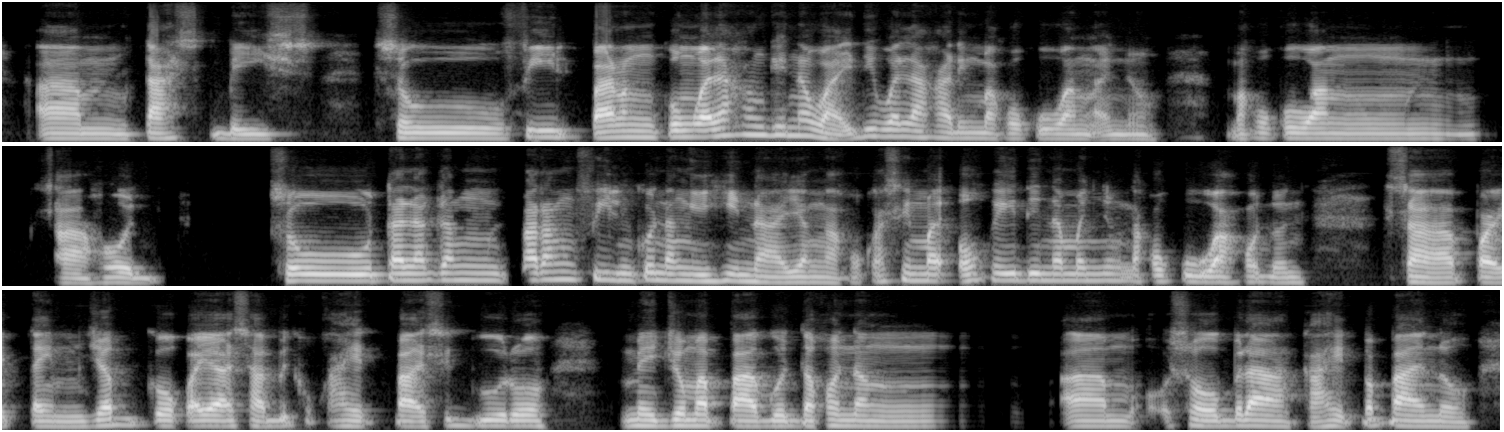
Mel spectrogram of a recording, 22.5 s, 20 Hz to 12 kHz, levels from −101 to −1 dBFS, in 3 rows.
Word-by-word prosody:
um, 120 -1 0
task-based. 115 -3 -2 0.2
So, 130 - -2 0.5
feel 150 -1 -3
parang 145 +2 +5
kung 155 +3 +1
wala 180 +5 +5
kang 205 -1 -2
ginawa, 190 -4 +1
'di 170 +2 -5
wala 160 -3 0
ka 135 -2 -2
ring 125 - -4
makukuhang 115 -2 -3
ano, 105 -1 -6 0.3
makukuhang 125 -1 0 1.0
sahod. 115 0 0 0.7
So, 155 -1 +4
talagang 165 0 +1
parang 185 +2 +1
feeling 180 -3 -4
ko 175 +2 -2
nanghihinayang 150 -6 0
ako 110 - -10
kasi 155 +4 -5
may 155 -1 +2
okey 165 +2 -1
din 165 -1 +1
naman 160 0 -2
yung 160 - -5
nakukuha 140 -1 0
ko 130 -1 -5
dun 120 -1 -5 0.4
sa 120 -2 +3
part 115 -1 +1
time 120 -1 -2
job 145 +2 +1
ko 130 -1 +1
kaya 130 0 +6
sabi 125 0 -2
ko - - -18
kahit 125 -1 -5
pa 125 -1 +5
siguro 130 0 -1 0.3
medyo 135 +1 +1
mapagod 130 -1 +5
ako 125 +3 +1
ng, 130 -1 0 0.9
um, 125 0 +1 0.3
sobra 130 -2 +3
kahit 115 +1 -3
papano, 125 -5 +1
130 Hz, 140 wpm, -23 LUFS, 120-155 Hz, 1.0 s, kaya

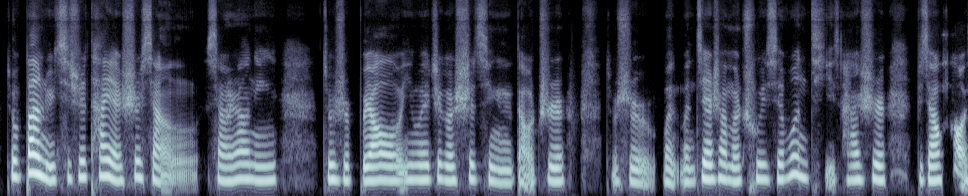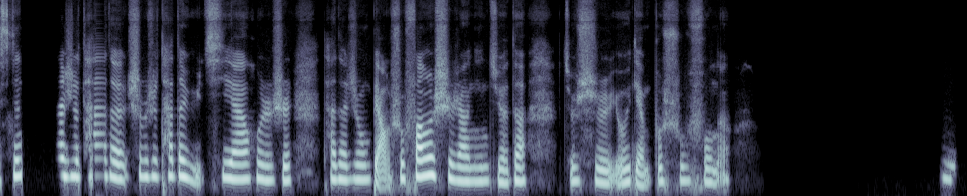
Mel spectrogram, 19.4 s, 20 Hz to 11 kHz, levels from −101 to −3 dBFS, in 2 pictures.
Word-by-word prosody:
就 250 - +3
伴 290 +3 +9
侣 205 -4 +4
其 230 - -6
实 240 +2 +1
他 260 - +1
也 220 -6 +5
是 220 +5 -1
想 220 -5 0 0.4
想 200 -3 -1
让 220 +2 +2
您 200 0 0 0.5
就 215 - +2
是 205 -1 -1
不 195 -1 -1
要 200 0 +5
因 210 0 -1
为 210 0 +3
这 220 +1 -2
个 200 -1 +1
事 215 +1 -2
情 185 -5 -3
导 - - -2
致 190 -1 -1 0.4
就 - - -10
是 185 -1 -3
文 180 -4 -2
文 185 0 -3
件 215 +2 +4
上 220 -1 +1
面 190 -1 +1
出 220 - -3
一 215 - +1
些 215 +1 -1
问 255 0 +1
题， - - -11
他 205 0 -2
是 210 -1 0 0.3
比 200 - -8
较 200 0 +4
好 - - +2
心， 255 +6 -1 0.4
但 270 -1 +1
是 250 0 +1
他 260 +2 -7
的 230 -4 +1
是 260 - -4
不 - - +1
是 250 0 -2
他 260 - -3
的 255 -1 +4
语 220 - -2
气 235 -2 -4
呀， 215 0 +4
或 225 0 -2
者 205 -1 0
是 200 0 -1 0.3
他 215 - -2
的 215 - +1
这 205 - -8
种 210 -1 -1
表 - - 0
述 - - -3
方 250 +4 +5
式 230 -4 -1
让 190 -1 +1
您 190 +1 -2
觉 180 -3 -2
得， 195 +2 0 0.3
就 190 - -5
是 185 -3 -2
有 175 - -1
一 - - 0
点 160 -6 -2
不 190 - -5
舒 195 +1 -7
服 185 -2 -5
呢？ 225 - -8 2.1
嗯。 220 -2 -7
210 Hz, 245 characters per minute, -23 LUFS, 195-230 Hz, 2.1 s, 伴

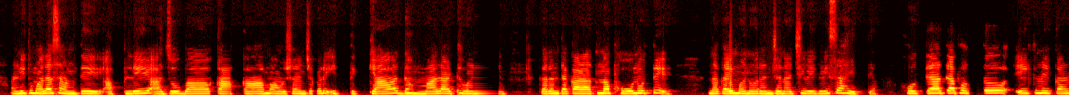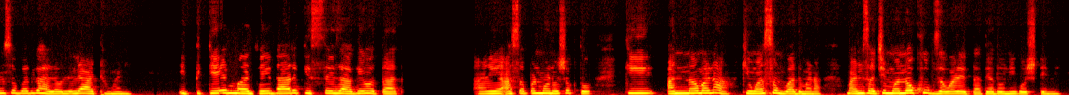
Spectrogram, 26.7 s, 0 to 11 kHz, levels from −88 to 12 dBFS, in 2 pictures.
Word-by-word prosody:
आणि 235 +2 +3
तुम्हाला 255 -2 +5
सांगते 235 -3 +1
आपले 230 +2 0
आजोबा, 225 +2 0 0.3
काका, 230 0 -2
मावश्या, 235 -1 -1
यांच्याकडे 245 +2 -1
इतक्या 230 +3 -2
धम्माल 230 0 +3
आठवणी 230 -2 -2 0.5
कारण 240 0 +2
त्या 245 - 0
काळात 235 0 +3
ना 255 0 +6
फोन 250 0 +3
होते, 270 -4 -2 0.5
ना 240 - +1
काही 245 0 +8
मनोरंजनाची 230 -1 +2
वेगळी 230 +1 0
साहित्य. 215 -7 -2 0.4
होत्या 255 +2 +3
त्या 275 -1 +7
फक्त 285 +1 -4 0.4
एकमेकांसोबत 255 +1 -2
घालवलेल्या 230 -1 0
आठवणी. 210 -3 -4 0.7
इतके 265 +4 -3
मजेदार 250 0 +1
किस्से 260 0 -3
जागे 245 -1 0
होतात. 215 -5 -3 1.0
आणि 230 +2 0
असं 235 +2 -4
पण 260 0 0
म्हणू 255 -2 +3
शकतो 255 -4 -3 0.5
की 260 0 +1 0.2
अन्न 245 +2 +4
म्हणा 285 +2 0 0.3
किंवा 245 0 +1
संवाद 230 -6 -1
म्हणा, 205 -2 -1 0.4
माणसाची 250 +1 +1
मनं 260 +2 +5
खूप 305 -7 -4
जवळ 225 0 0
येतात 200 -3 -3
ह्या 210 - +1
दोन्ही 210 0 0
गोष्टींनी. 205 -2 -4
240 Hz, 115 wpm, -17 LUFS, 225-255 Hz, 1.0 s, काही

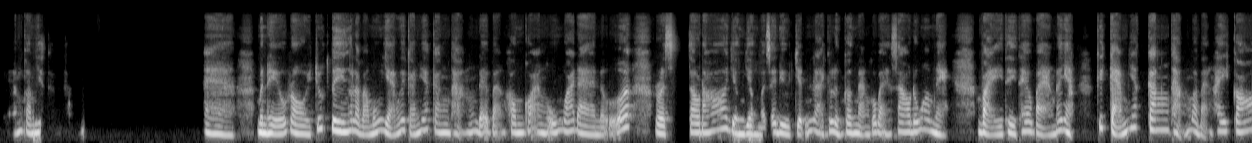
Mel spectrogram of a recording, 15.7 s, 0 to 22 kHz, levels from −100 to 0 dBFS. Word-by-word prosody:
Giảm 225 +5 -2
cảm 205 -2 0
giác 220 +2 +3
căng - - -40 0.3
thẳng. - - -17 1.5
À, 190 -6 +1 0.3
mình 215 -2 +9
hiểu 195 0 +4
rồi, 195 -6 +1
trước 310 +1 -1
tiên 245 -4 +7
á 260 - 0
là 245 - 0
bạn 175 -1 -2
muốn 245 +5 0
giảm 195 -1 0
cái 270 - -1
cảm 185 -2 -3
giác 280 +2 -6
căng 215 -3 +1
thẳng 215 +4 -5
để 200 - 0
bạn 220 0 -8
không 215 -1 +1
có 250 - -4
ăn 215 -2 -1
uống 230 +5 -1
quá 250 +2 -1
đà 190 -6 -1
nữa, 280 - +1 0.3
rồi 200 -3 +4 0.3
sau 220 -1 +2
đó 260 +9 -1
dần 190 -3 +3
dần 180 -3 +2
bạn 170 - -5
sẽ 225 - -1
điều 200 -4 +3
chỉnh 195 +7 -1
lại 215 -8 -5
cái 250 - +2
lượng 185 -5 0
cân 210 -2 +2
nặng 175 -3 -1
của 220 - -1
bạn 195 -4 -3
sau, 230 +1 -2
đúng 240 +1 +1
hông 270 -5 -3
nè? 190 -5 +3 0.4
Vậy 180 -6 +2
thì 200 -3 +2
theo 245 0 -1
bạn 180 -4 -3
đó 240 - -1
nha, 235 -7 +1 0.3
cái 335 - -1
cảm 200 +7 +4
giác 335 +3 -4
căng 275 -1 +1
thẳng 220 -6 -4
mà 250 - -3
bạn 175 - -7
hay 245 0 -3
có 240 - +1
215 Hz, 250 wpm, -25 LUFS, 195-245 Hz, 1.5 s, mình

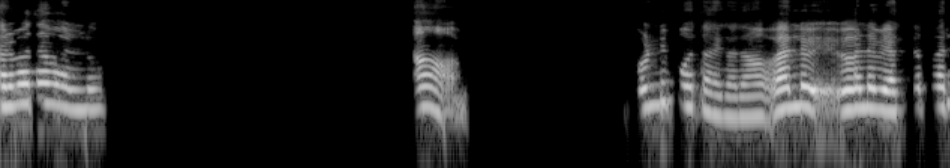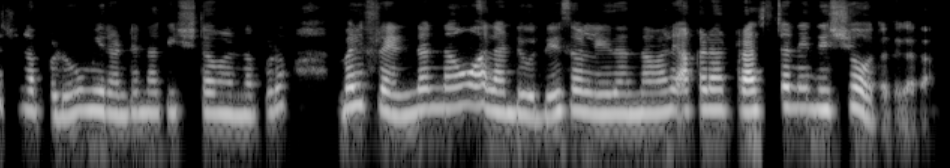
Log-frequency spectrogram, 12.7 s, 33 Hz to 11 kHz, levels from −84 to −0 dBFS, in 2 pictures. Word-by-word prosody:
తరువాత 300 +3 +6
వాళ్ళు. 250 -3 0 2.1
ఆ! - - +2 1.2
ఉండిపోతాయి 280 -6 -2
గదా! 195 +1 -2
వాళ్ళుయ్ 260 0 +6 0.2
వాళ్ళు 260 +1 +6
వ్యక్తపరిచినప్పుడు 245 -3 -2 0.2
మీరంటే 220 -2 -2
నాకిష్టం 225 0 -6
అన్నప్పుడు, 205 +5 -6 0.4
మరి 275 +2 +3
ఫ్రెండన్నావు, 255 +5 -1
అలాంటి 225 -4 0
ఉద్దేశం 230 +5 -2
లేదన్నావని 220 +2 -2
అక్కడ 250 +1 -1 0.2
ట్రస్టనేది 250 +2 +2
ఇష్యూ 265 +3 -2
అవుతది - - -9
గదా! - - -14
245 Hz, 100 wpm, -24 LUFS, 220-265 Hz, 2.1 s, తరువాత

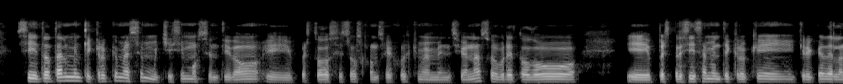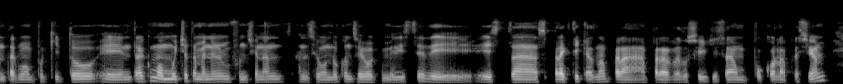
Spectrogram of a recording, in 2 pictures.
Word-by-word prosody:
Sí, 145 -2 +3
totalmente, 170 +4 +3
creo 145 0 -2
que - - -5
me 160 - +1
hace 160 +2 -1
muchísimo 130 -4 -4
sentido, 115 +2 -2
eh, 110 -3 -3
pues, - - -8
todos 115 0 -1
esos - - -5
consejos 120 - -6
que - - -11
me 110 -1 -2
mencionas 110 +6 -2
sobre 115 -7 -1
todo, 120 +1 +1 0.5
eh, 110 -1 +4
pues - - +2
precisamente 130 +1 +1
creo 125 - -2
que 120 -2 -1
creo 120 - -1
que - - -1
adelantarme 120 -1 +1
un 115 -1 -6
poquito, 125 +1 -1
eh, 115 -2 +3
entra 115 +4 +1
como 150 -6 +3
mucho 125 -1 +2
también 120 -2 +1
en 125 0 0
función 120 0 -4
al 125 +1 -2 0.2
al 120 -2 -7
segundo 115 0 -3
consejo 120 -2 -1
que - - -9
me - - -4
diste 115 0 -3
de 125 -3 +2 0.2
estas 120 -1 +3
prácticas, 115 - +3
¿no? 125 +2 -2
Para 115 -3 +3
para 115 -1 +3
reducir 115 0 -2
quizá 115 0 0
un 115 -1 -4
poco - - -3
la - - -1
presión. 195 +2 +2
120 Hz, 190 wpm, -25 LUFS, 115-130 Hz, 0.5 s, eh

